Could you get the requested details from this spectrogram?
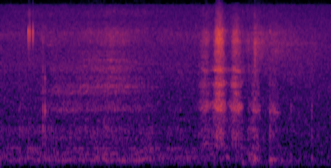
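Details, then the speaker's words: Stella, a sleeping dog, snoring: faint snuffling, snorting breaths in a quiet room with low background rumble. "dear a lady said the other week that um before I'd said it was Stella snoring"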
